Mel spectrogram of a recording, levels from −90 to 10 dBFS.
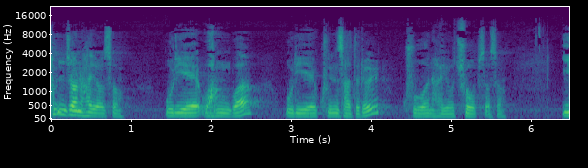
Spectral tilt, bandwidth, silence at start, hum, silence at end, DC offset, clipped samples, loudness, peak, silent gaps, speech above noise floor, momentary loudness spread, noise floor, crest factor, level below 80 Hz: -5 dB/octave; 14 kHz; 0 s; none; 0 s; under 0.1%; under 0.1%; -24 LUFS; -2 dBFS; none; 27 dB; 14 LU; -50 dBFS; 22 dB; -62 dBFS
